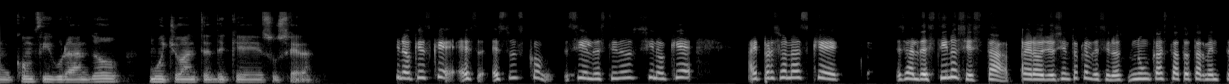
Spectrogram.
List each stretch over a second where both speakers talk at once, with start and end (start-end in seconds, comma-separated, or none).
none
